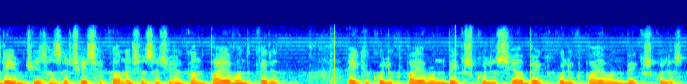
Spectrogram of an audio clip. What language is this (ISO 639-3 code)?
kas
